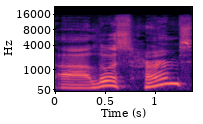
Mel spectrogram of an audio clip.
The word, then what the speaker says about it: Lewis Herms: And our guest is Louis Herms. Is that how you pronounce it?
